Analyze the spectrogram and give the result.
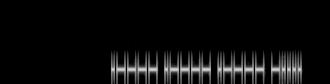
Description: Morse code, heard as a keyed tone, about 44 wpm, 700 Hz. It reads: 1116
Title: Numbers - 4-Digit 45wpm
